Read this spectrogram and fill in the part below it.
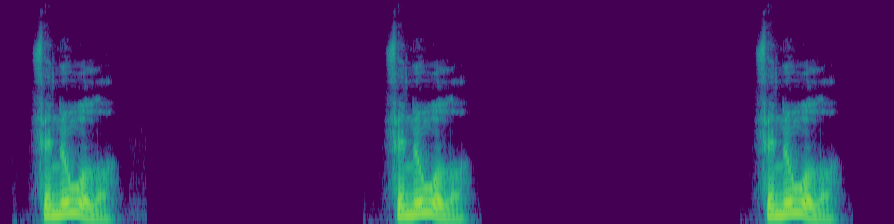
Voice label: "Fionnuala", Irish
